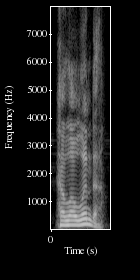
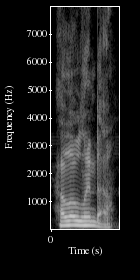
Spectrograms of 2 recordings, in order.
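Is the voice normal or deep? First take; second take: normal; deep. First: It is said in a normal voice. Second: It is said in a deep, lowered voice.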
